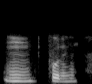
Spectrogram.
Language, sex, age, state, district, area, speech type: Bodo, male, 30-45, Assam, Kokrajhar, rural, conversation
